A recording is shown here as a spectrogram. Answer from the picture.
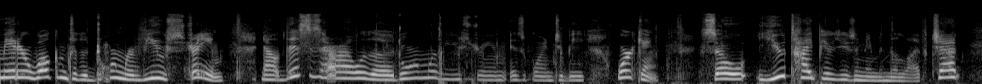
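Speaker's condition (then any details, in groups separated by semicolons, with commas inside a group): No condition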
